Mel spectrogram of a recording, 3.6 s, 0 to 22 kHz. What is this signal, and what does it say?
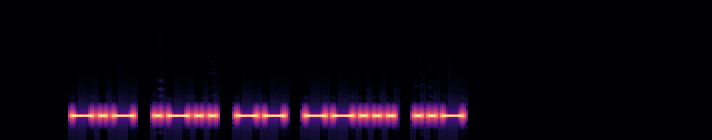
Morse code, heard as a keyed tone, about 36 wpm, 690 Hz. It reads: KLM7U
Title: Code Groups - 5 Letter:Numbers - 35wpm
